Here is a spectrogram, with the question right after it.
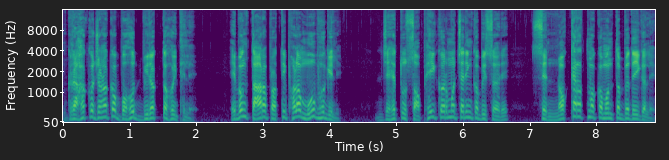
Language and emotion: Odia, angry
